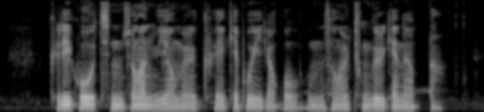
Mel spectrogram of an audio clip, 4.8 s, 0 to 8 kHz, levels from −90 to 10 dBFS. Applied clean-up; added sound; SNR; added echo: none; none; none; none.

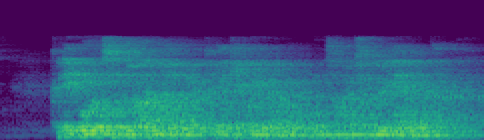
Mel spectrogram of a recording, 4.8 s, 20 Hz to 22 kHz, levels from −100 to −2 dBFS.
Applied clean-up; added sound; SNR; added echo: none; none; none; reverberation time 2.2 s.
